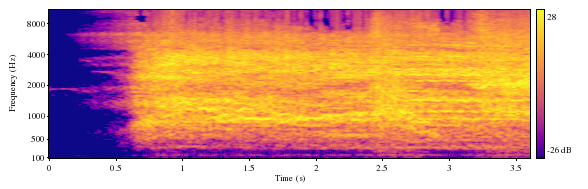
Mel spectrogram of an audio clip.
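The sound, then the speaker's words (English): A piercing, inhuman shriek from Donald Sutherland, pointing, at the end of a movie, rises abruptly after a brief quiet moment and holds at full, harsh intensity for about three seconds, loud with no talking. “See Donald Sutherland point and just start shrieking, which to let you know that they actually did, he did fall asleep and he was replaced, and that's the end of the movie.”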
